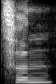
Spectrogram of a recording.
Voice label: "ciin1", taiwanese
